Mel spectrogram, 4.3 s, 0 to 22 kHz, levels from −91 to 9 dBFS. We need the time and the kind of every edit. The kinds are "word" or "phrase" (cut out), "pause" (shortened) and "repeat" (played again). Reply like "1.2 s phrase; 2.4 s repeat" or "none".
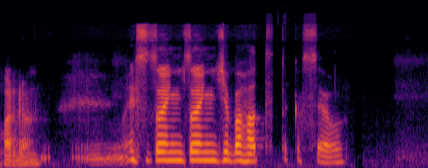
1.8 s repeat; 2.7 s word

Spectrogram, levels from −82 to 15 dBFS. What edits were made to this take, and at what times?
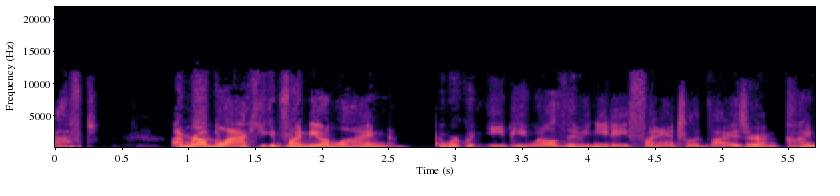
none

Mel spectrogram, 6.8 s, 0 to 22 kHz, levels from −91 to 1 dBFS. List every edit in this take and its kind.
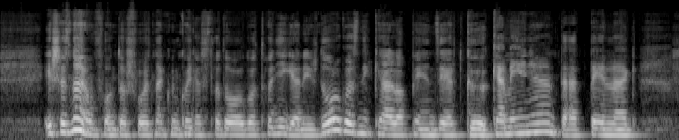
1.9 s word

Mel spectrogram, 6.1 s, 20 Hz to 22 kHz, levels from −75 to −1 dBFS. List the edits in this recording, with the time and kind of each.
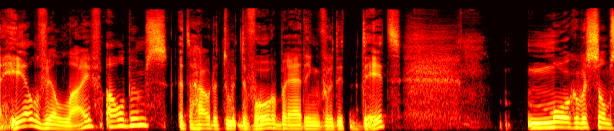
1.9 s phrase; 2.3 s word; 3.4 s word

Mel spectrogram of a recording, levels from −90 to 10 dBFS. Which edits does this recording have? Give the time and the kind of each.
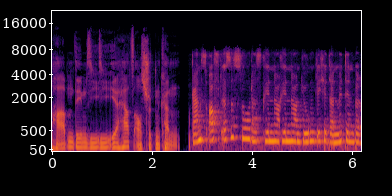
0.9 s repeat; 4.5 s repeat

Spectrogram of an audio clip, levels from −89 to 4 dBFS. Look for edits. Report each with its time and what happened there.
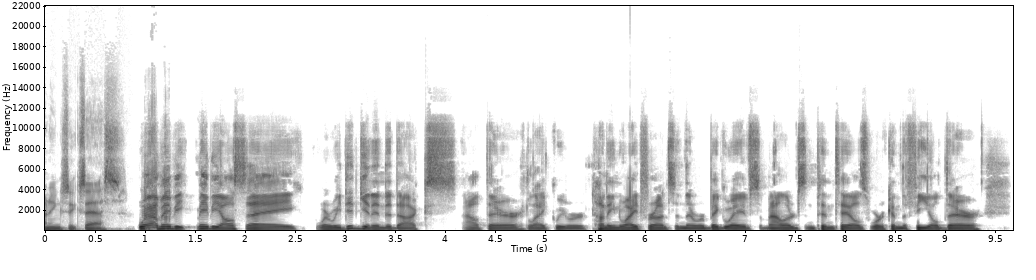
none

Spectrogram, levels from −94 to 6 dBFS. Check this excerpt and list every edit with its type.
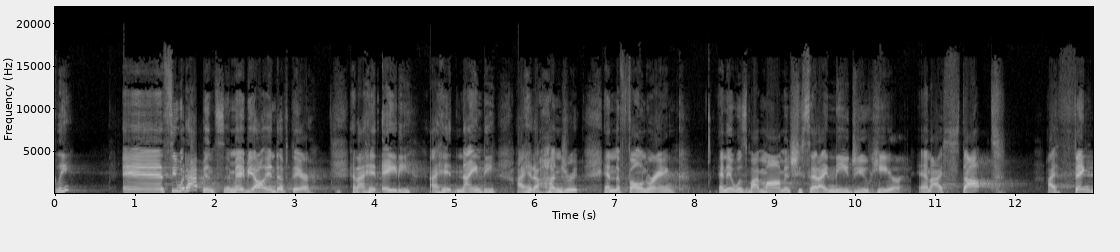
10.7 s pause

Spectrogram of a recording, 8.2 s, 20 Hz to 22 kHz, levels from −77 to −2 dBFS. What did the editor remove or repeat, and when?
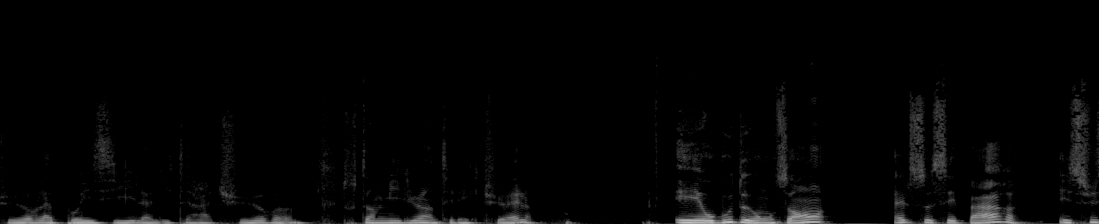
2.5 s pause

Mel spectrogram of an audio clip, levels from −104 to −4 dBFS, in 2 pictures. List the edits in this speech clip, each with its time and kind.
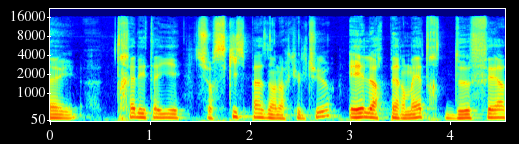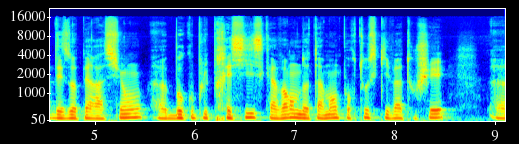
1.4 s pause; 2.9 s pause; 5.5 s pause

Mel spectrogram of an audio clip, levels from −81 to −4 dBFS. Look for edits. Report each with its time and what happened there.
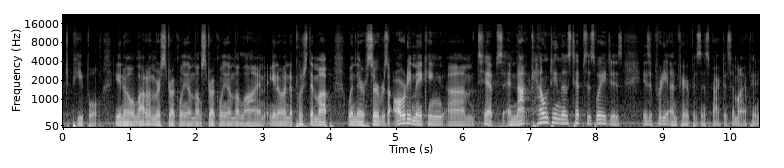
2.1 s repeat

